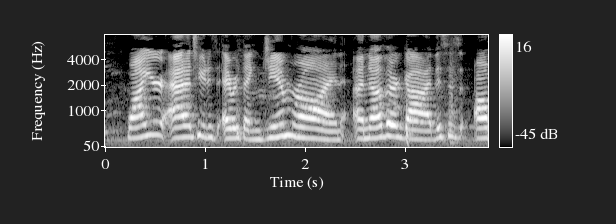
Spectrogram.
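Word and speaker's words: Jim Rohn: diseases that right there it's Jim Ron it it's it's spelled G I mean J I am just like normal Jim and then Ron ro h n and he is and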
